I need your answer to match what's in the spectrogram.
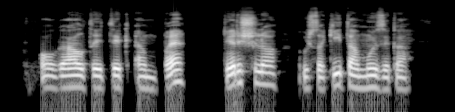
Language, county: Lithuanian, Vilnius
